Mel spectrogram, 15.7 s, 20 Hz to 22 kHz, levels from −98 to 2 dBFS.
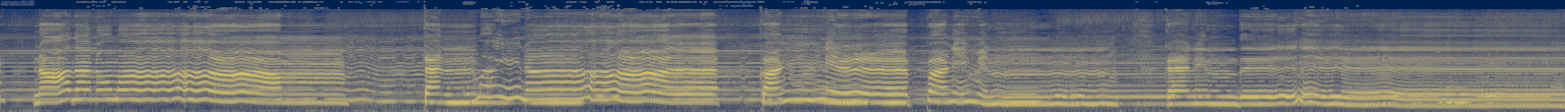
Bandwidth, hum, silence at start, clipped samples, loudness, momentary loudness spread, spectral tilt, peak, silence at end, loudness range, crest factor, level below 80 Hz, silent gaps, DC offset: over 20 kHz; none; 0 s; under 0.1%; -17 LUFS; 9 LU; -2.5 dB/octave; -2 dBFS; 0 s; 5 LU; 16 dB; -58 dBFS; none; under 0.1%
